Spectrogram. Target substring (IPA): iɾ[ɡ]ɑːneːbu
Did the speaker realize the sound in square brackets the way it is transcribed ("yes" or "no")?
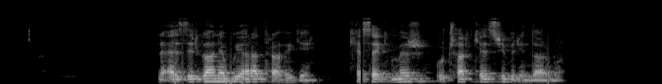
yes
